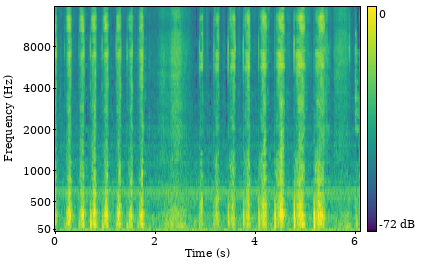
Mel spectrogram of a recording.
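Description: A graphite pencil scratches quick shading strokes across a flat sheet of white drawing paper lying on a dark table. The short, dry rasps come in a steady rhythm, pause briefly with a softer continuous scrape, then resume in another run of strokes.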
